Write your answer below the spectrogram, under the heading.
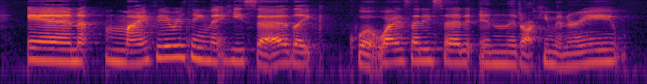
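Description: At a moderate pace, a woman talks with a medium pitch and fairly even intonation while noticeable background noise carries on. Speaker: podcast co-host. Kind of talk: casual chat. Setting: sitting on a bed with roommate present.

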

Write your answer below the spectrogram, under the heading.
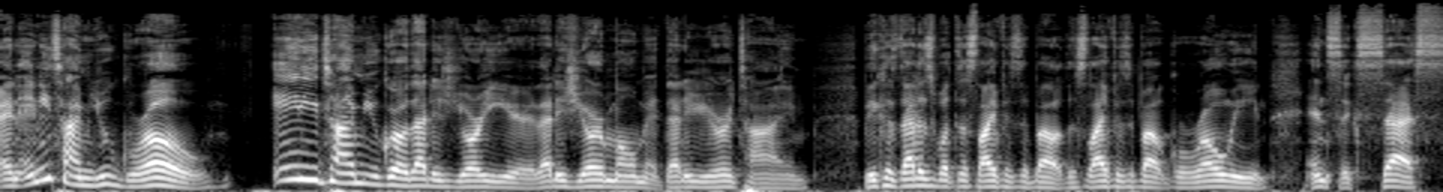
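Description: At a moderate pace, a man speaks in an animated tone, using a medium pitch and ordinary pitch variation. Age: 20s. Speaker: podcast host and musician. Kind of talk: motivational monologue.

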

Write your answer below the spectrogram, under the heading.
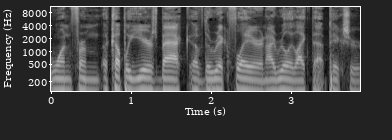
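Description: Recorded dry and close with no echo in a very clean recording with a silent background, a man with a Midwestern American accent and a dark, mellow tone talks at a fairly quick pace in a monotone, flat intonation. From Kansas (small town near Wichita area). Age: 40s. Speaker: podcast host. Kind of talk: casual chat.

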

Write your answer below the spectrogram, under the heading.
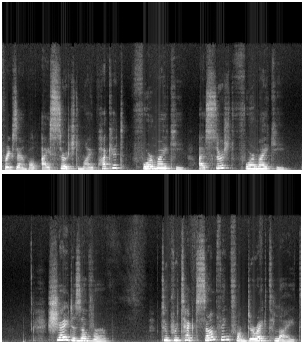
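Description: A woman speaks very slowly in a Persian accent, her tone dark and mellow. Her pitch sits high and her intonation is lively. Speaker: English teacher podcaster. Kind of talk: vocabulary tutorial. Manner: slow, instructive.

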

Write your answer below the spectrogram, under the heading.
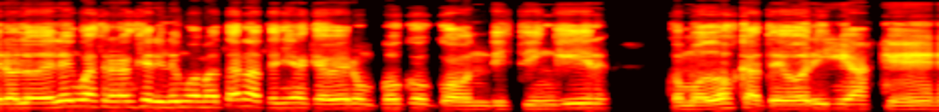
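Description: A man speaks at moderate speed. Close and dry, the sound has no echo. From Argentina. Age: 40s. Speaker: writer. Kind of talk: interview about his book. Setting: remote connection. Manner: hesitant, repeats words.

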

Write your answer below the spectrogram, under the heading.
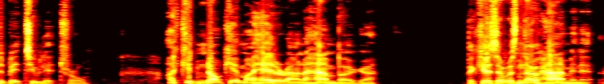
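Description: A fairly high-pitched man with a British accent, lively intonation, a fairly quick pace, and a very clean recording with a silent background. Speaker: podcast host. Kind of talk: casual interview chat. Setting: live video stream.

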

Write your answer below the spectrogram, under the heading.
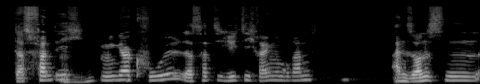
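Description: A man speaks in an ordinary speaking voice at a moderate pace, with ordinary pitch variation. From Hannover region, northern Germany. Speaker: Star Wars cosplayer. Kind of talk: casual chat.

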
